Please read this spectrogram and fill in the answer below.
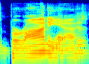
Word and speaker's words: Barania: of five so barania say his name right have some respect Trent remember we were educated by the young serbians it's barania throw an H in there and I think you're good is the main rule all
